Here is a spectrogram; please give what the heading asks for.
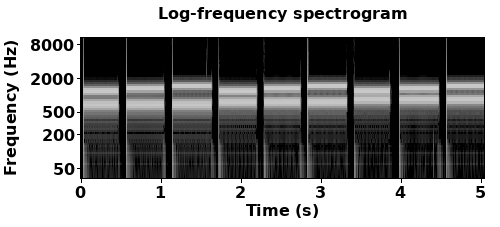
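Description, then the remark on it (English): Nine touch-tone phone keypad beeps for the numbers 1 through 9 in a steady sequence, each a clear two-pitch electronic tone held about half a second with brief gaps, loud with no voices. “Here are the numbers 1 through 9 on a TouchTone phone.”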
